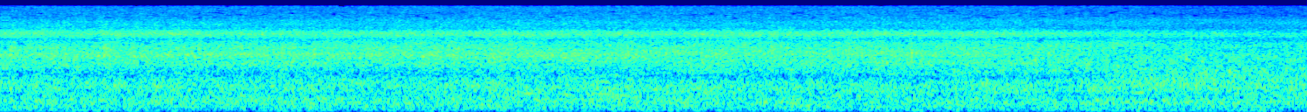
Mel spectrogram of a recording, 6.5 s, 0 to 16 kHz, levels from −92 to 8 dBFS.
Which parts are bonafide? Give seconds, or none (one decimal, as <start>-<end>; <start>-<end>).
0.0-6.5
